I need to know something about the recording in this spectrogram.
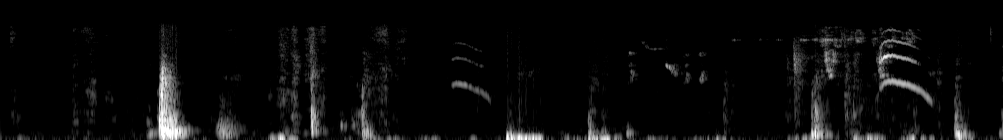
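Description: Young kittens mewing: two short, high mews that fall in pitch, one about halfway through and one near the end, with a few faint chirps between. Scattered thumps and knocks of someone moving about the room.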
